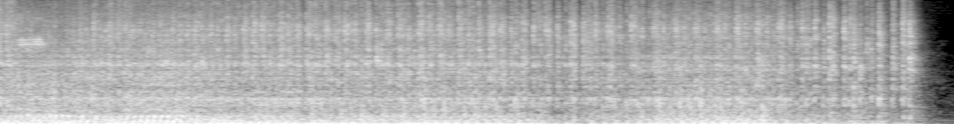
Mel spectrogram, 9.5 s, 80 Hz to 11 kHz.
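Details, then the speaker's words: Freshly rebuilt Pontiac 400 on an engine stand during cam break-in, running a borrowed Mustang carburetor: deep lumpy, stumbling idle then shuts off; three cylinders on one side not heating up; major vacuum leak on that side suspected. "What this thing's telling me is it has a major vacuum leak. Like huge vacuum leak. And it's on this side."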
